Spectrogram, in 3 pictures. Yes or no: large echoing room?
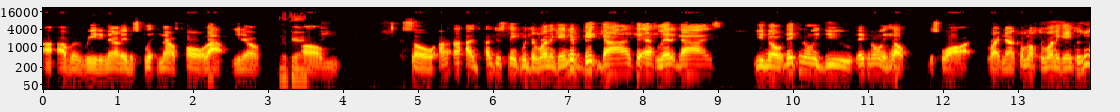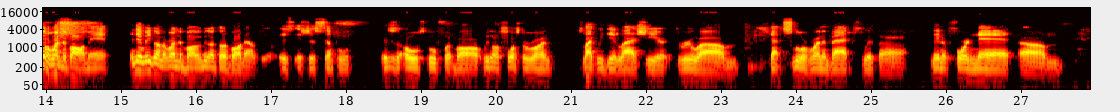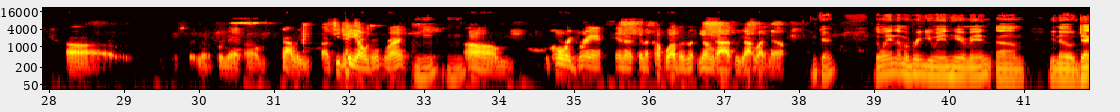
no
